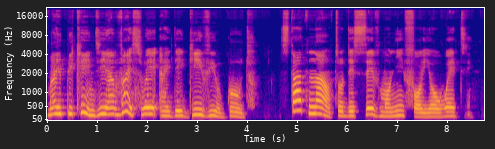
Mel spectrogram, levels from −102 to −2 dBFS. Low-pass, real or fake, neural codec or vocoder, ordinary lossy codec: none; real; none; none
